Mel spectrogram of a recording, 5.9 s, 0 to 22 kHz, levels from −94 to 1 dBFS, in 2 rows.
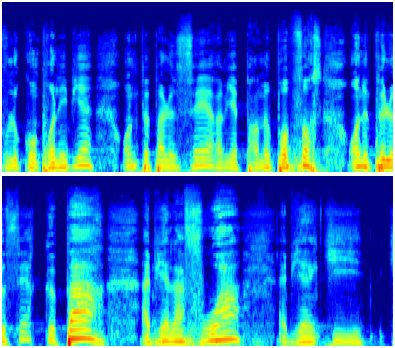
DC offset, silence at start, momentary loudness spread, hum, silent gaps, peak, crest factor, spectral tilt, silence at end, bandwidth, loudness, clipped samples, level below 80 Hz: under 0.1%; 0 s; 17 LU; none; none; -2 dBFS; 26 dB; -7.5 dB/octave; 0.25 s; 14.5 kHz; -29 LUFS; under 0.1%; -40 dBFS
